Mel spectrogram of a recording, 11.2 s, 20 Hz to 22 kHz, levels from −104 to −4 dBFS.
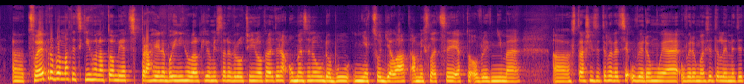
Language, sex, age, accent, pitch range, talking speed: Czech, female, 30-49, native, 180-200 Hz, 190 wpm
